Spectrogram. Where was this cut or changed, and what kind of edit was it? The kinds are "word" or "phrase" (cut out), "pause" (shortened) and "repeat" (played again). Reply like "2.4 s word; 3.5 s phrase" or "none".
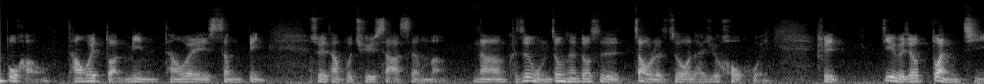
3.1 s word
